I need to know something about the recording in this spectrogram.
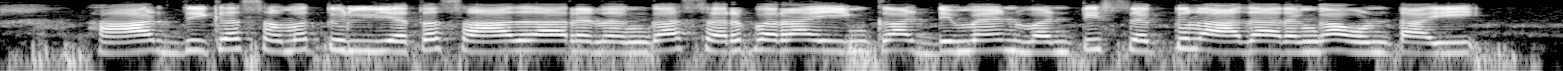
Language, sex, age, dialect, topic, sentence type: Telugu, female, 18-24, Southern, banking, statement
